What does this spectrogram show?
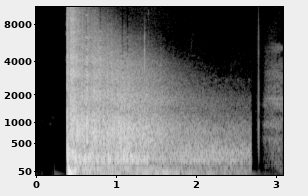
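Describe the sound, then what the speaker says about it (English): A single loud, close gunshot cracks out sharply and then trails off in a long decaying echo over about two seconds, followed by silence and a faint brief rustle at the end, in a horror story setting. "Then the gunshot."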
